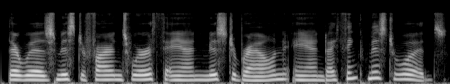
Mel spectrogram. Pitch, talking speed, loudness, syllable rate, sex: 215 Hz, 160 wpm, -16 LUFS, 3.3 syllables/s, female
